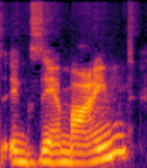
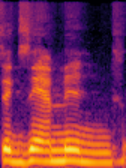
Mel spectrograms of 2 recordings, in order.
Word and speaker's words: examined: it it might be tempting to try to pronounce it as examined but once again one of these English memorization things it's just uh it's examined like like like I guess you say the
